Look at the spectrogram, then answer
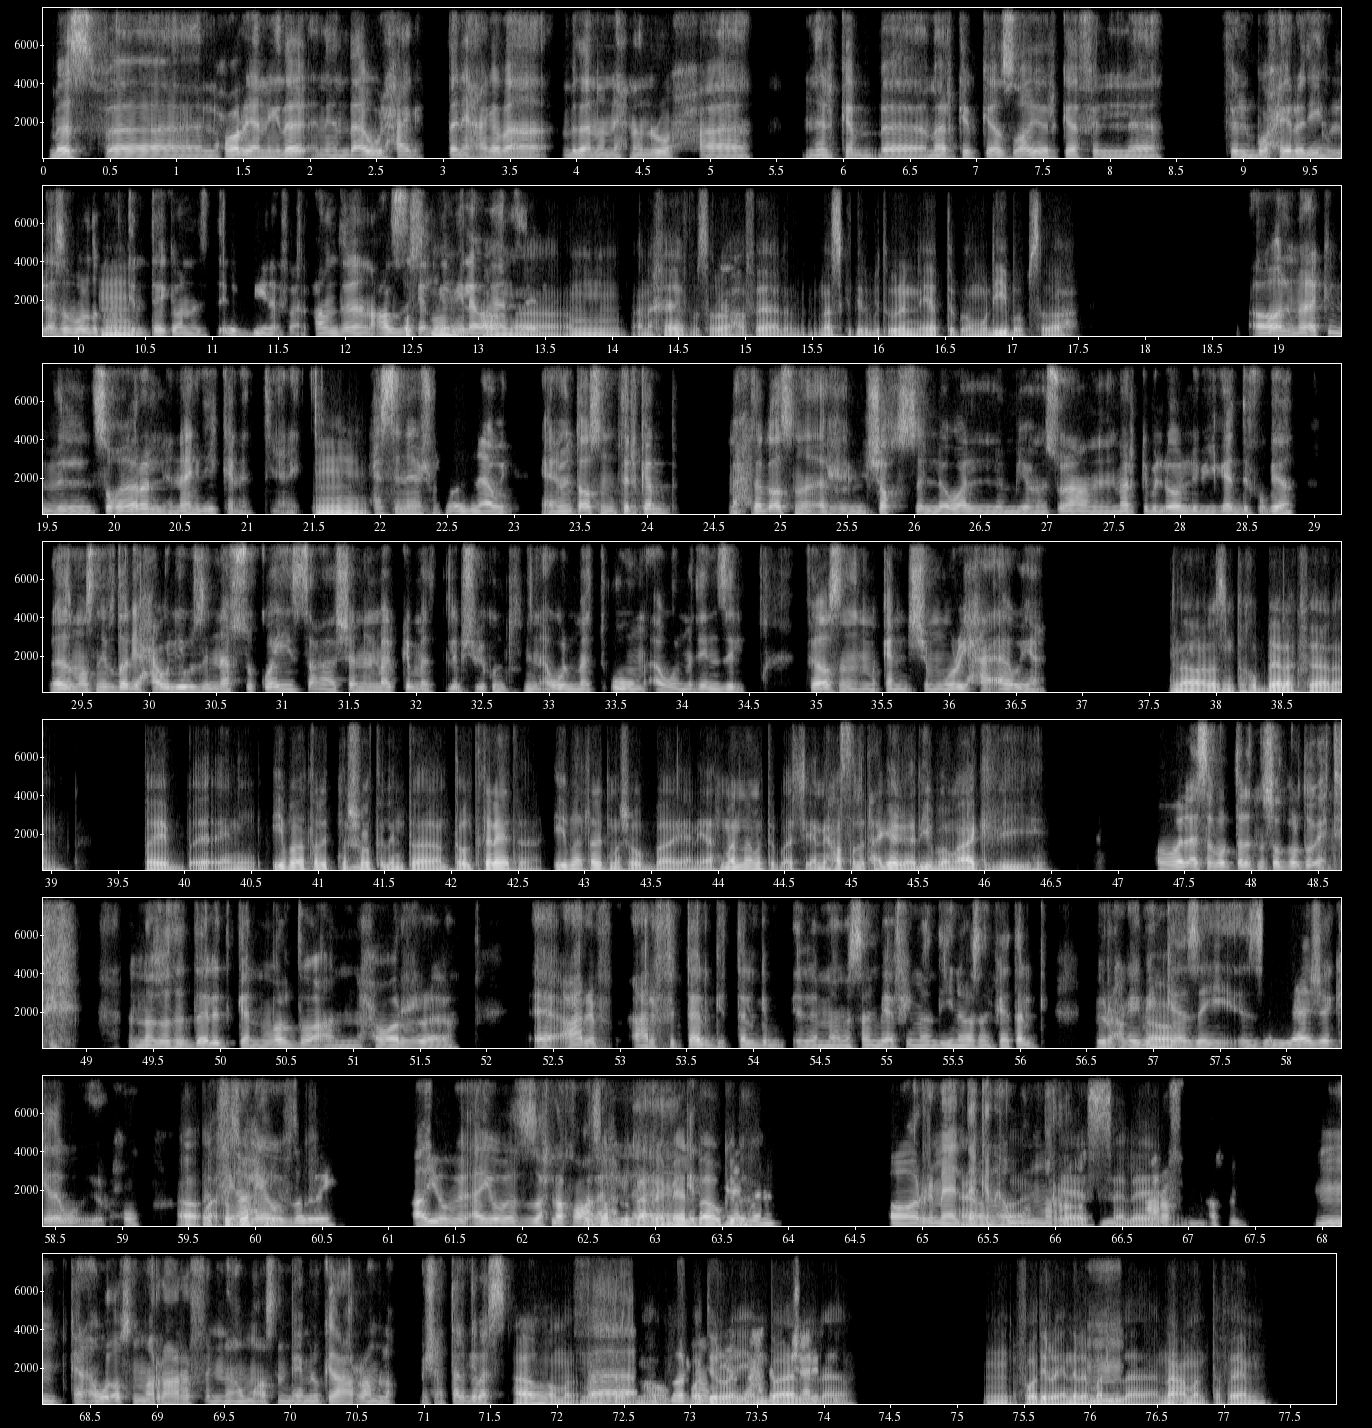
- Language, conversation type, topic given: Arabic, podcast, إيه أجمل مكان طبيعي زرته قبل كده، وليه ساب فيك أثر؟
- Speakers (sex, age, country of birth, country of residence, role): male, 20-24, Egypt, Egypt, guest; male, 20-24, Egypt, Egypt, host
- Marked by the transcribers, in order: other background noise; tsk; tsk; laughing while speaking: "يعني حصلت حاجة غريبة معاك فيه"; tapping; laughing while speaking: "وقعت فيه"; unintelligible speech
